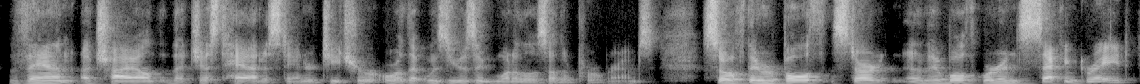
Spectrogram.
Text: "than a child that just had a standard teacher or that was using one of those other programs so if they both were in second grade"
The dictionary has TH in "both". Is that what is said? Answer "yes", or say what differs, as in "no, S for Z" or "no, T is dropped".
yes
